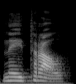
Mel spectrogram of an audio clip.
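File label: "neytral", Azerbaijani; Orfoqrafiya Lüğəti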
